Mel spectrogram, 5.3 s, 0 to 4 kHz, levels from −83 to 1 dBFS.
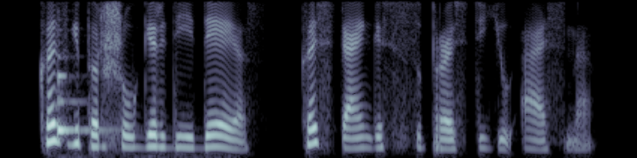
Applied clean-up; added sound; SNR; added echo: none; Bowed string instrument; 3 dB; none.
